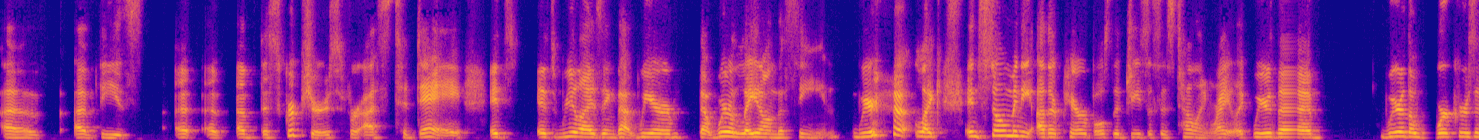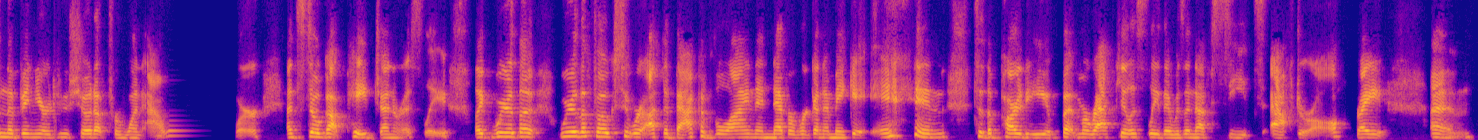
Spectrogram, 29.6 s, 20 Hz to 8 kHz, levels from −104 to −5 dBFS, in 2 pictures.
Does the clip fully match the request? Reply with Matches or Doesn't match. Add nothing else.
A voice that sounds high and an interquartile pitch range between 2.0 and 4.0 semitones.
Matches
